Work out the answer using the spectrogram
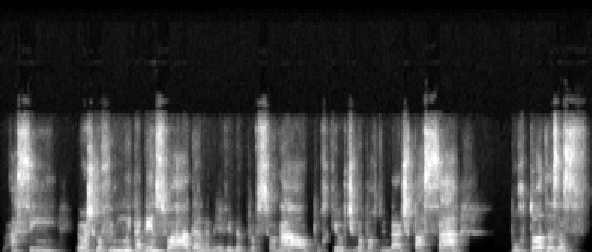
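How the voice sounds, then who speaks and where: A woman's voice: mid-range voice, expressive, fast talker, husky. A middle-aged Brazilian woman with a Bahian accent, talking effusively and discursively as a guest in a conversational interview. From Salvador, Bahia, Brazil. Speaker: podcast guest, corporate HR executive.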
